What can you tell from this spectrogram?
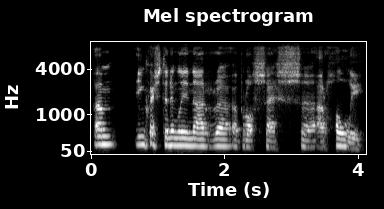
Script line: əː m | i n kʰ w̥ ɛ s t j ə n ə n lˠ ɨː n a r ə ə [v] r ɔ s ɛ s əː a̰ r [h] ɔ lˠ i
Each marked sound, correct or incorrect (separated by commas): incorrect, correct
